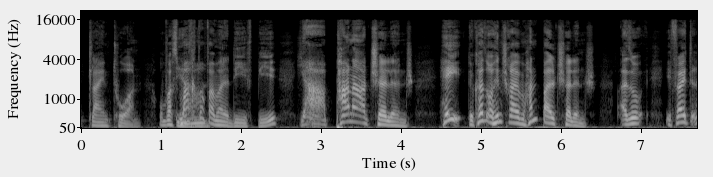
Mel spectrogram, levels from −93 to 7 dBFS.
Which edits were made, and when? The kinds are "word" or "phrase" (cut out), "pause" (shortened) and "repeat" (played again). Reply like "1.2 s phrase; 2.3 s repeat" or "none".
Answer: none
